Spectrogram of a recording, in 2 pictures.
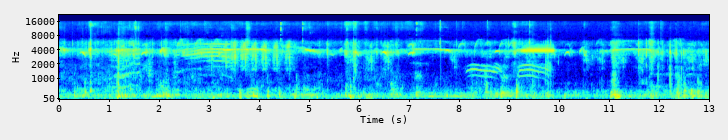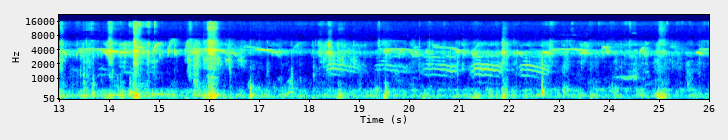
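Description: A herd of Korean black goats bleating on and off, with short rising-and-falling calls repeating every few seconds and scattered knocks and clicks.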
